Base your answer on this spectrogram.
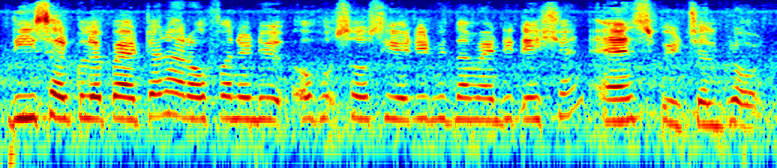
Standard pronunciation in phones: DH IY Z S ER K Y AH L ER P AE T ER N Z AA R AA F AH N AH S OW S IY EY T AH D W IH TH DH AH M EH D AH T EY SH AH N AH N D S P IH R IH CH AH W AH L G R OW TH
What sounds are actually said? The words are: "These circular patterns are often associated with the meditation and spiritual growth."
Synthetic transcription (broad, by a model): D IY S ER K Y AH L ER P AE T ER N AA R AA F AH N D S OW S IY EY T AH D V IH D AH M EH D AH T EY SH AH N AH N D S P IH R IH CH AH AH L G R OW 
